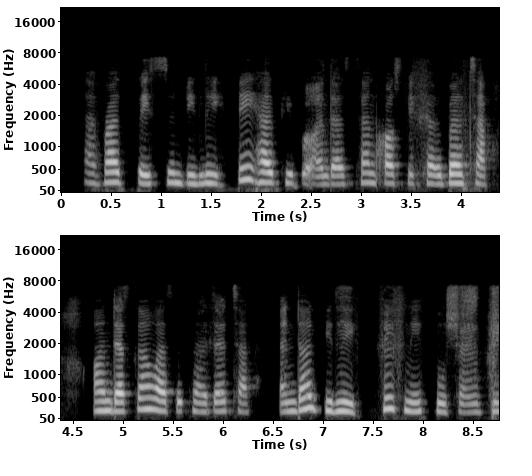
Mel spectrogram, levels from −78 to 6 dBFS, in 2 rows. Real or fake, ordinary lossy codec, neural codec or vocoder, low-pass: fake; none; codec, 16 kHz, 0.5 kbps, X-Codec, HuBERT features, trained on balanced general audio; 7.2 kHz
